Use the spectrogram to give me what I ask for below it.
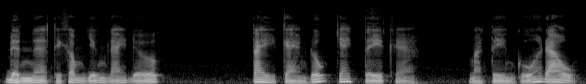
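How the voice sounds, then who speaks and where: A chatty, brisk middle-aged village mother, voiced by a male storyteller, quick to change the subject. The voice stays deep and low throughout this storybook reading. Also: darkish tone, lightly acted.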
